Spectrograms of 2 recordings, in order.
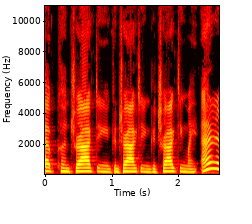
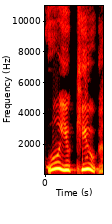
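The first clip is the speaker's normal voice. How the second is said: high, loud flirty squeal; flirty ooh; 8 semitones higher, 7 dB louder than usual. Retold or imitated. Meeting someone attractive, with a loud high flirty coo. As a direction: coo it at someone you fancy. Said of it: "you start tingling and you're like".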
